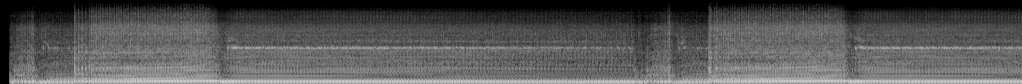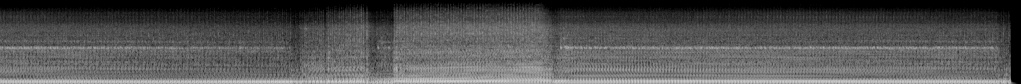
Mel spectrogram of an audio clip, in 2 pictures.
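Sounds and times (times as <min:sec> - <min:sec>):
Harley motorcycle accelerating: 0:00.0 - 0:20.4.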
